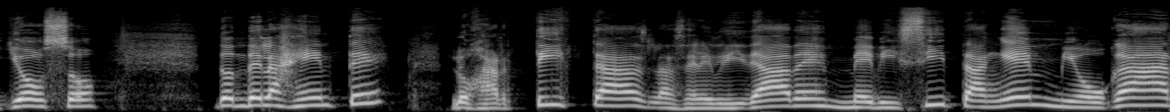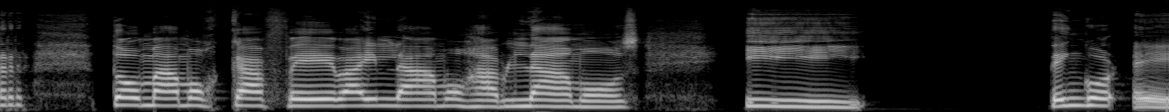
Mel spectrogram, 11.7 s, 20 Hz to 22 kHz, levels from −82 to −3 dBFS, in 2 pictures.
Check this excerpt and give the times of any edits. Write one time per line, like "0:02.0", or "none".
none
